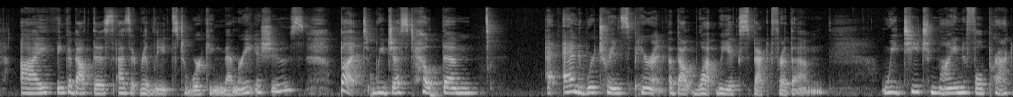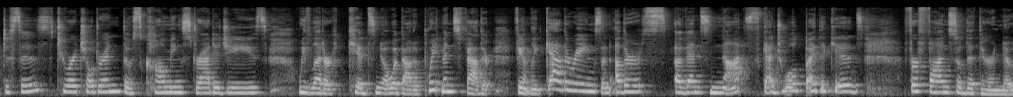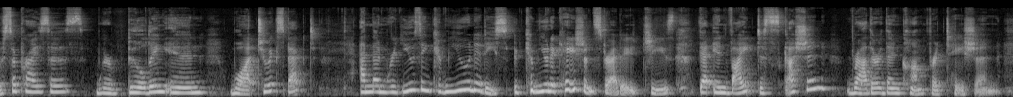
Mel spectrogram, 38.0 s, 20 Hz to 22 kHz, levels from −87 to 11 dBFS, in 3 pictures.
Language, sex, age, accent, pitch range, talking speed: English, female, 40-59, American, 190-245 Hz, 125 wpm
